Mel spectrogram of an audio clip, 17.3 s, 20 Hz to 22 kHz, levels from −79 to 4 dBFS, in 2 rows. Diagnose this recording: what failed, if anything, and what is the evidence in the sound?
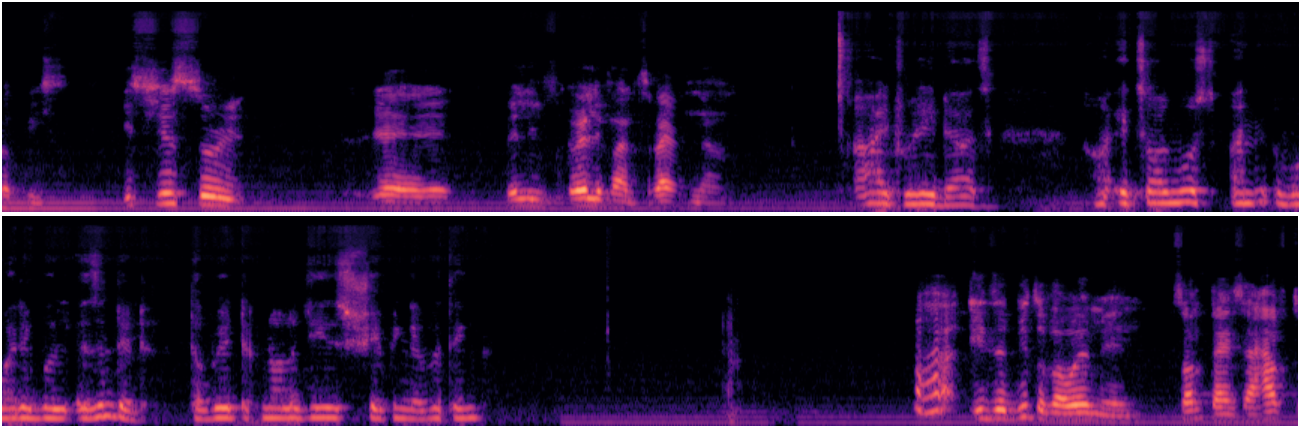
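Network first: there's a burst of packet loss at 4.43 to 4.54 s. The receiver stretches the last sound for about 80 ms, fading it as a buzz or hiss, then picks up again with roughly 80 ms of real audio simply gone.

From 4.93 to 5.22 s you can hear a very faint copy of the speech trailing about 160 ms behind. That's likely an echo leak from call processing: the far end's echo canceller failed to remove all the loudspeaker sound its microphone picked up, and the remainder was sent back.

Back on the network side, a short concealed packet loss lands at 8.31 to 8.38 s. About 40 ms never arrived, so the decoder patched it from the preceding sound and blended back in, leaving a brief smear or wobble.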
